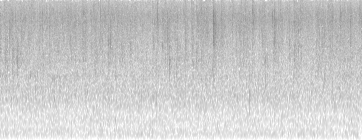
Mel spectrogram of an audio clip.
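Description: Faint, steady rain-sounds ambience: an even hiss of rain with the patter of scattered drops, and a couple of slightly louder drops in the middle.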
